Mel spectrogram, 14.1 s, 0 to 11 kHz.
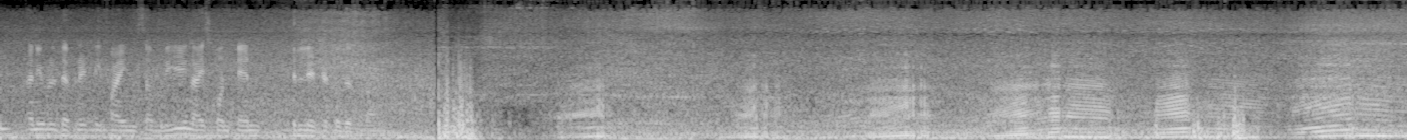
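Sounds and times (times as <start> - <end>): car engine revving: 0.0 - 14.0.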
